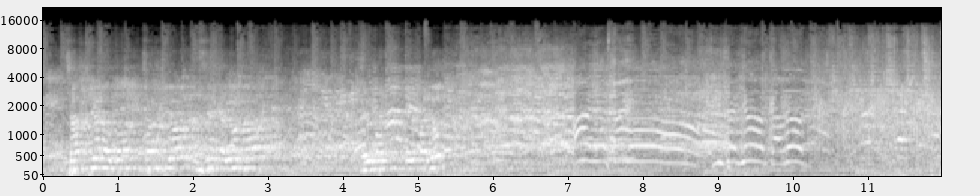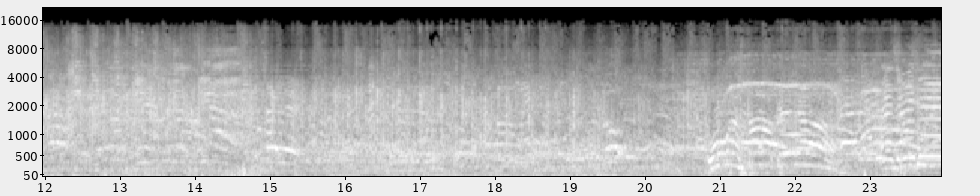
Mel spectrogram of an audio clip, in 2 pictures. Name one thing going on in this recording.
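A man announces loudly over a loudspeaker, echoing outdoors.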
